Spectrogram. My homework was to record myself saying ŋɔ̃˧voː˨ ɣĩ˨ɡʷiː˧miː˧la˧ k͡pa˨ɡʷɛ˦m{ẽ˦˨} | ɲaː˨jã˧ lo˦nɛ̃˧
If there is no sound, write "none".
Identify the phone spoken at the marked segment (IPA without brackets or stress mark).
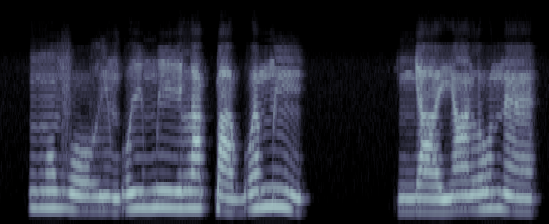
ĩ˦˨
